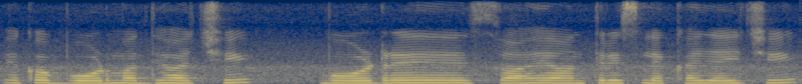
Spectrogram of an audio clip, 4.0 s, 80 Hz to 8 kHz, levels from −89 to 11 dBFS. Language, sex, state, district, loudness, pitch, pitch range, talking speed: Odia, female, Odisha, Malkangiri, -15 LUFS, 230 Hz, 225-235 Hz, 165 wpm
